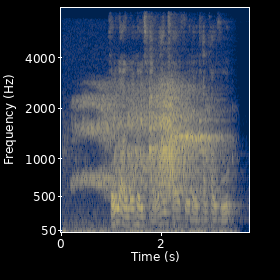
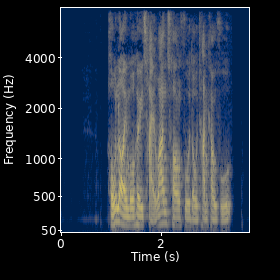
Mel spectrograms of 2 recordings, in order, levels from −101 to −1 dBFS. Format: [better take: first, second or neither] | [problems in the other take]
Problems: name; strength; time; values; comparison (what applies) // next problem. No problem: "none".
second | background sound (Animal); 5 dB above the speech // room echo; dies away in 0.9 s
